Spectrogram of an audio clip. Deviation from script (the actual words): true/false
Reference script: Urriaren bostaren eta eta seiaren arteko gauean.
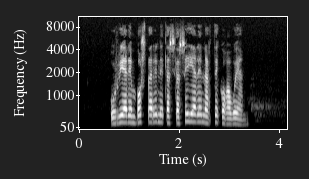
false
